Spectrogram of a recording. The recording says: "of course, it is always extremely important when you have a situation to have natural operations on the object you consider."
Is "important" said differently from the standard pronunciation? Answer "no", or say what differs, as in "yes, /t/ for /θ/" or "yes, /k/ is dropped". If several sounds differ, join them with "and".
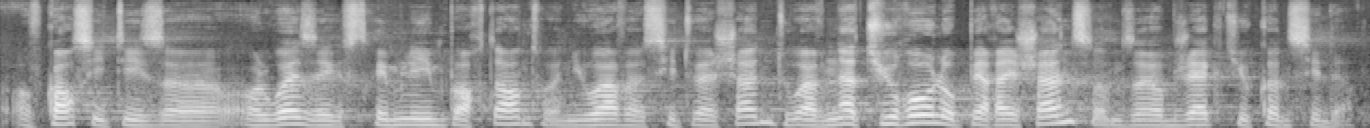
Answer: no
